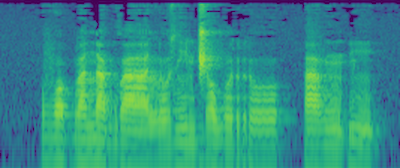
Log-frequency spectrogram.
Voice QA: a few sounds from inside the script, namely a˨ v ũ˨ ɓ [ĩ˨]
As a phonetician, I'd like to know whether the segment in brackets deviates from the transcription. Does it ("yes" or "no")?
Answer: no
